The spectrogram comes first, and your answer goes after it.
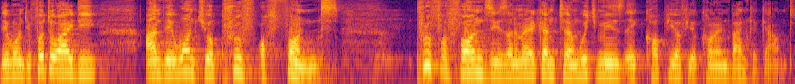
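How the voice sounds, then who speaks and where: Speaking with a British accent, a man uses a high pitch, ordinary pitch variation and a moderate pace. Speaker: property investment seminar presenter. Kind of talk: seminar presentation. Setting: stage with audience.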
